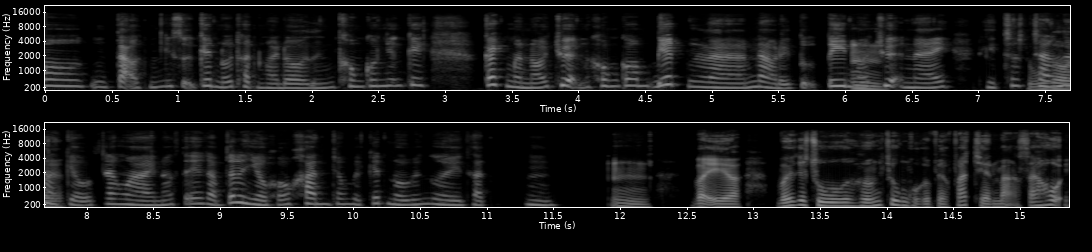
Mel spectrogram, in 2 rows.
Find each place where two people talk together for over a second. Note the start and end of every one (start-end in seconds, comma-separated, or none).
none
